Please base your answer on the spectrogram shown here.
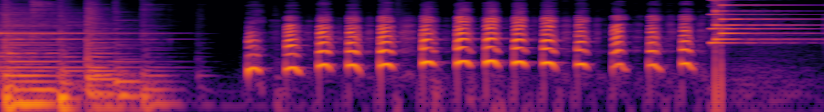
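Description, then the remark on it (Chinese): A Formosan rock macaque gives about a dozen short, squeaky, high-pitched calls in a quick steady rhythm, following a brief musical passage and ending as a bright chime rings out. “这是台湾猕猴的叫声。”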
